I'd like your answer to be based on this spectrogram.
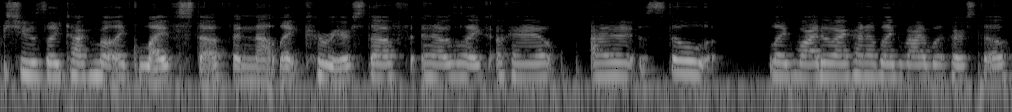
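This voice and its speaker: This woman speaks at a moderate pace and medium pitch. Her intonation stays fairly even. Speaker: vlogger reacting to an interview. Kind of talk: casual reaction vlog. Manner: loud.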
